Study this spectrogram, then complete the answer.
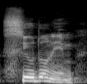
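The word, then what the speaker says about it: pseudonym: अब यहाँ भी देखिए, यहाँ भी पी साइलेंट है, पी नहीं पढ़ाएगा, क्या पढ़ाएगा, स्यूडोनिम, स्यूडोनिम, इसका मतलब क्या होता है, उपनाम, समझ में आ रहा है।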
